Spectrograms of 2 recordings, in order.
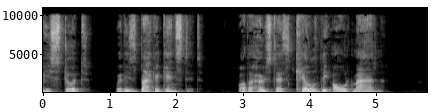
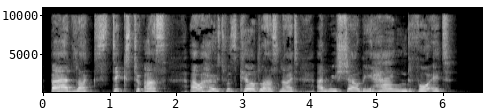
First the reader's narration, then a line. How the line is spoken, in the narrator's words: cried they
